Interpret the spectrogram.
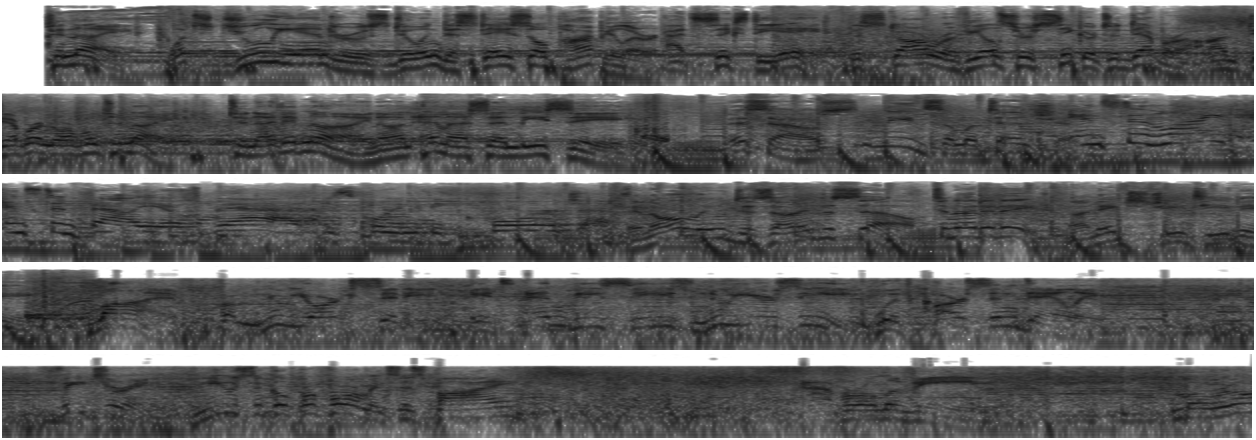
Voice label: promos, men

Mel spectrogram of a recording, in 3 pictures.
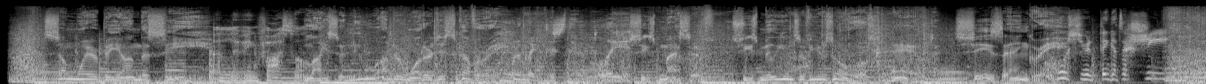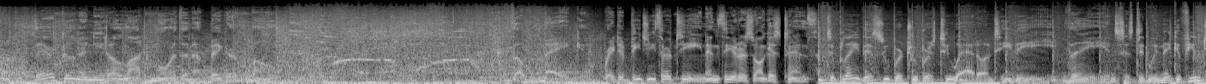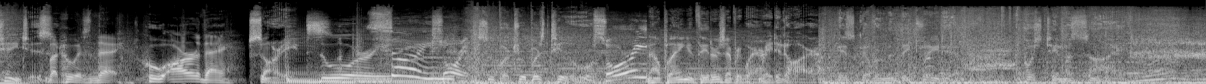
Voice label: trailer men

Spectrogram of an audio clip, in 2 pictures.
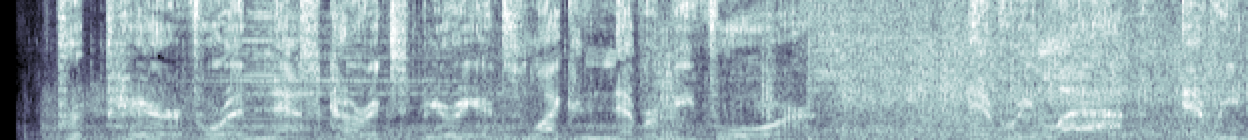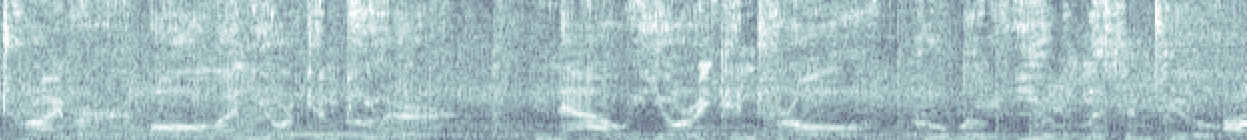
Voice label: network sports, promos men

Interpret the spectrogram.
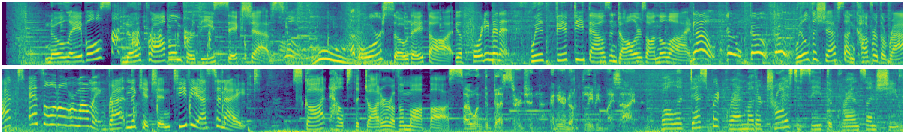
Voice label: promo women

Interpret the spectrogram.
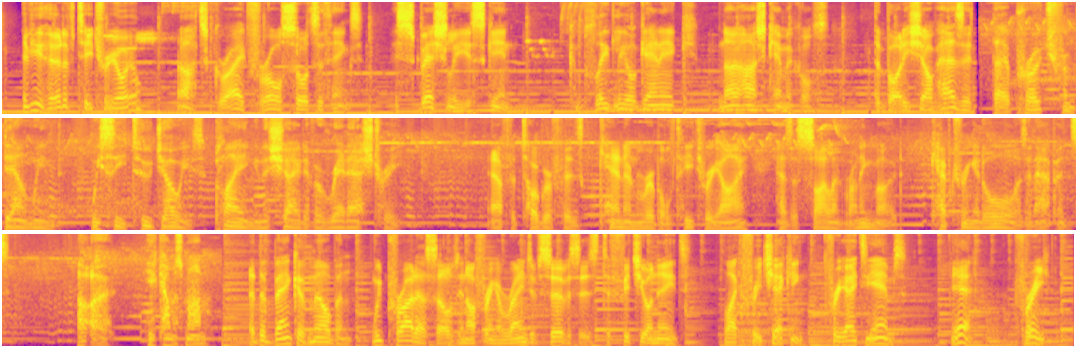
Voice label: languages australian

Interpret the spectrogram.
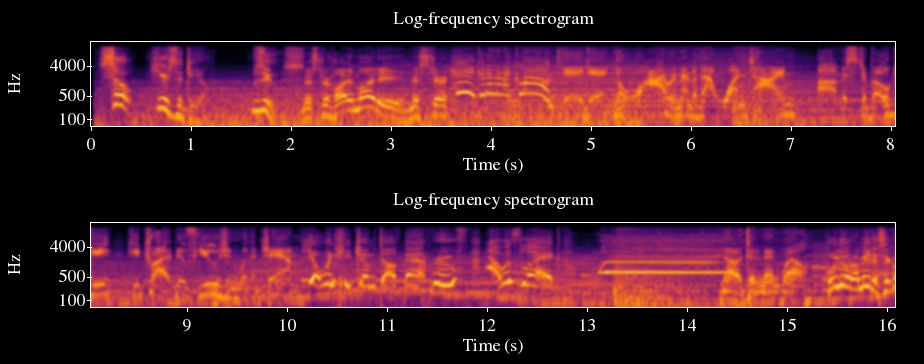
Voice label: animation men, voices men

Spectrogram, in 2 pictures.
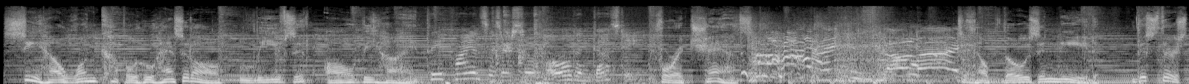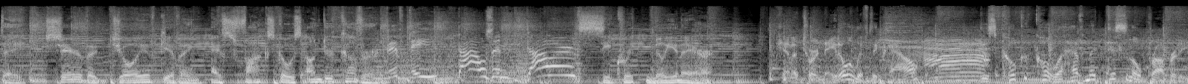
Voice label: promo male entertainment

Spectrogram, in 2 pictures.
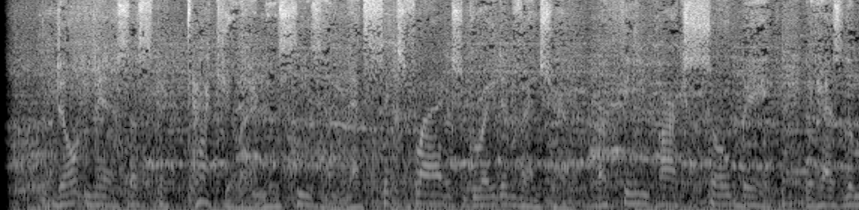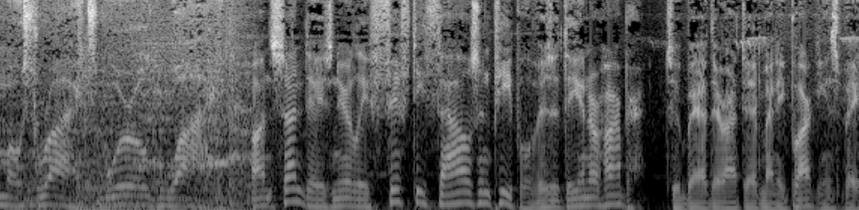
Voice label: commercial, men

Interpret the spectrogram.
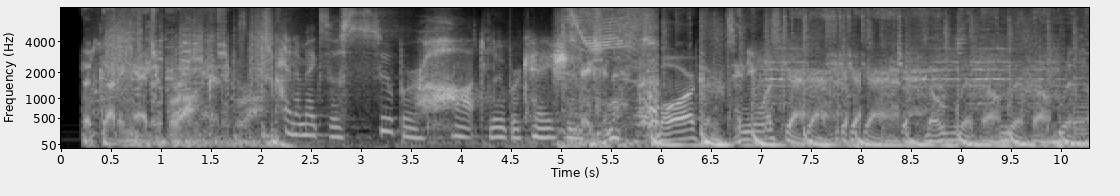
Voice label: Radio; imaging

